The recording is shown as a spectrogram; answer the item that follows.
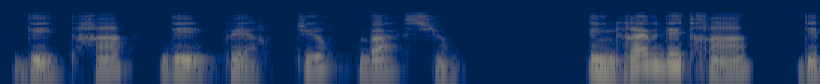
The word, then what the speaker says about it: perturbations: le s est mué des perturbations le T se prononce ce car il est entre deux voyelles les voyelles a et i si et les lettres i o n on le son ion Bion et le s est mué perturbation une grève des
